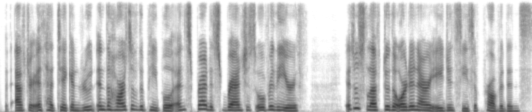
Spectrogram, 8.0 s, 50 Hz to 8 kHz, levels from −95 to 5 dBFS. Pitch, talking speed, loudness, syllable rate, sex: 210 Hz, 210 wpm, -20 LUFS, 5.7 syllables/s, female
